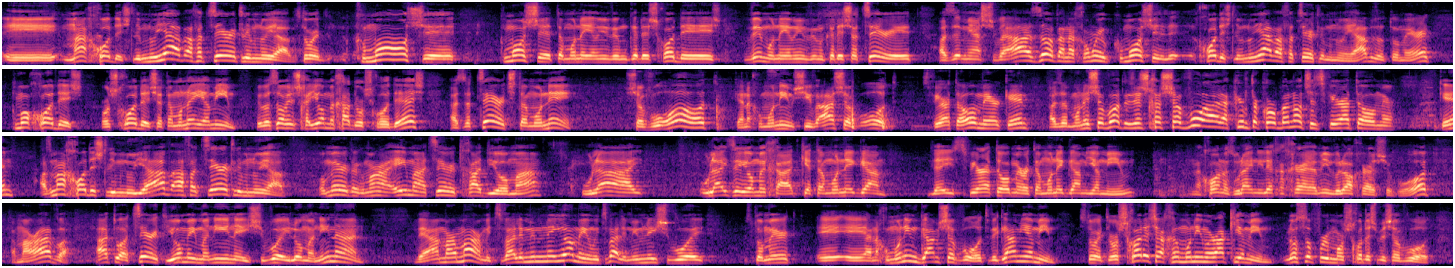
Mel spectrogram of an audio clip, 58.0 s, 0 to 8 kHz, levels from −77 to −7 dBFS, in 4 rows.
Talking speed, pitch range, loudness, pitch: 155 wpm, 150-215 Hz, -15 LUFS, 175 Hz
